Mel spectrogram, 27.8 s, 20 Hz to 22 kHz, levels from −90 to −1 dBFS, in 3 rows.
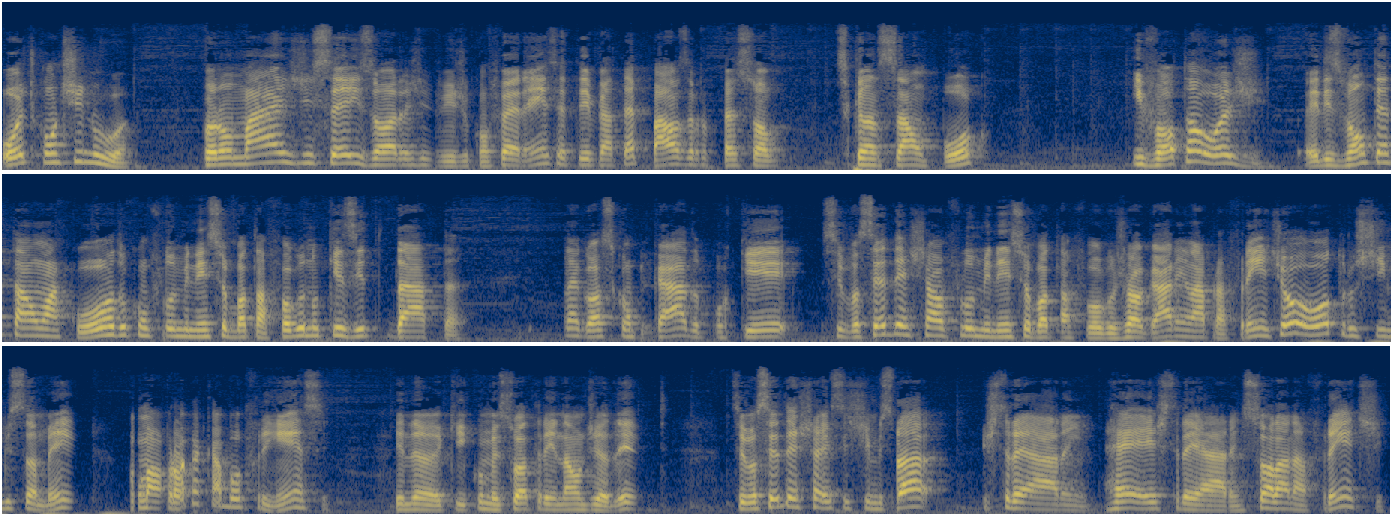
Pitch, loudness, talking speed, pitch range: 155 Hz, -22 LUFS, 165 wpm, 140-175 Hz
